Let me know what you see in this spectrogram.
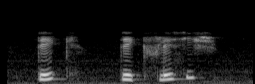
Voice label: "dick", Bas Rhin; vin; épais

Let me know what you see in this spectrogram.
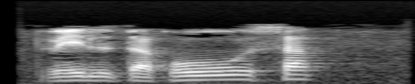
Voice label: "welderose", Alsace; vin; églantine

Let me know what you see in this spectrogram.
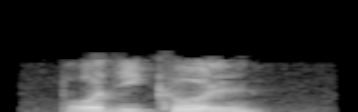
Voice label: "protikol", alsace; peche

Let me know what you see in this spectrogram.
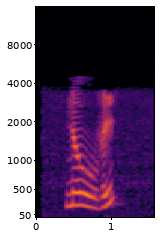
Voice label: "nowel", Bas Rhin; vin

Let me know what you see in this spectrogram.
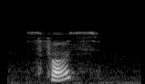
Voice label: "fass", Bas Rhin

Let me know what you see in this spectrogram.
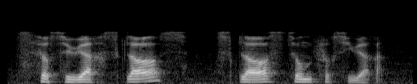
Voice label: "versuechs glas", alsace; vin; verre de dégustation

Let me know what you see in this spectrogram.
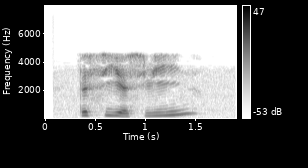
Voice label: "suesswin", Bas Rhin; vin; vin doux doucereux

